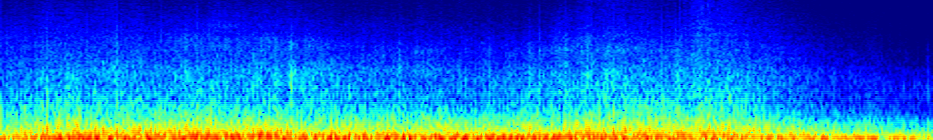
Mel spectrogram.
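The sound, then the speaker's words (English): A deep, continuous roar of a rocket's first-stage engines firing at launch, fire blasting from the flame bucket; the loud rumbling rush holds steady for several seconds and thins slightly near the end. “Then you have this huge explosion, and then it's just this fire just shooting out of that flame bucket that, you know, you can just see for miles around.”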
